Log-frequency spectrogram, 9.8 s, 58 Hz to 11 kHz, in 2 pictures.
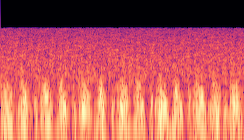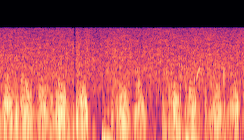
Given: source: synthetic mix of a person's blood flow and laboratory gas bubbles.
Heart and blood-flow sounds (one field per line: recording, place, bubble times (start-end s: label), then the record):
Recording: Doppler ultrasound of blood flow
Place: precordium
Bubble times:
8.43-8.65 s: bubbles
8.70-9.04 s: bubbles
9.07-9.44 s: bubbles
From the record:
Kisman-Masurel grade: 211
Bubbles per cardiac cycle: several, 3 to 8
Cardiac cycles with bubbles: 1 to 10%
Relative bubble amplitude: barely perceptible (0.100 to 0.250)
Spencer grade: 1 (occasional bubble signal discernible with the cardiac motion signal, with majority of cardiac periods free of bubbles)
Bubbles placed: anywhere in the cardiac cycle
